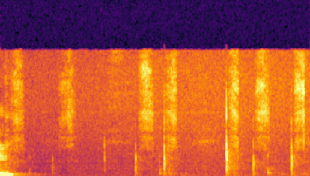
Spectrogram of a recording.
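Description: Chalk drawing on a chalkboard: a quiet, irregular series of short chalk strokes and taps, several each second.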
